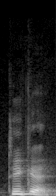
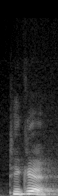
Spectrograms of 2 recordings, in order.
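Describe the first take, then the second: The two takes are said the same way.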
